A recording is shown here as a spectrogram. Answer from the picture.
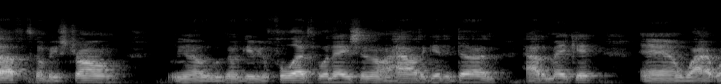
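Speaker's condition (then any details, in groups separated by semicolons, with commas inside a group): No condition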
